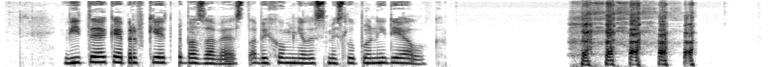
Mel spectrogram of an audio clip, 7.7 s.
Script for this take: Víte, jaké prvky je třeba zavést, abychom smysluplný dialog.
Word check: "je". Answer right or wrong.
right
